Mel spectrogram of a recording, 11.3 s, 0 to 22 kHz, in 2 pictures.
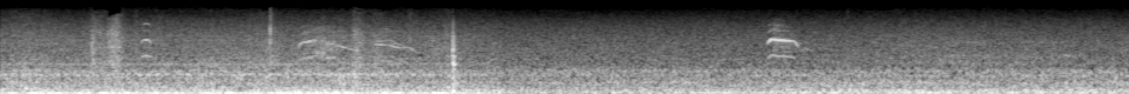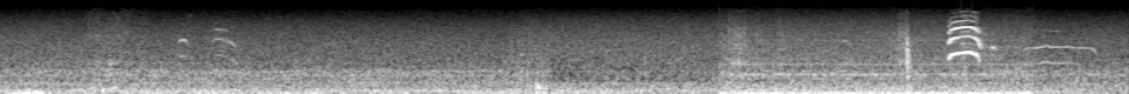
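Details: Prairie dogs in a small prairie dog town in North Dakota, filmed with a Canon SX70HS. Scattered short, sharp chirps, then a loud ringing double bark near the end, over steady low wind rumble.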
